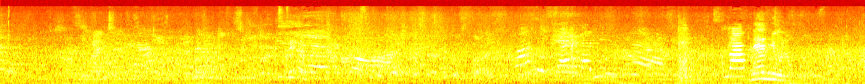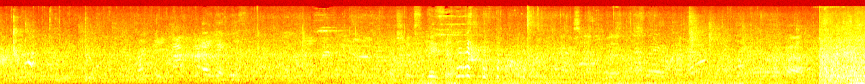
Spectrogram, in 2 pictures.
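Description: Passers-by murmur and walk along a street outdoors.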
